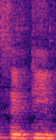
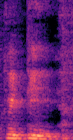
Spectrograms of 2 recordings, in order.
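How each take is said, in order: First: The word begins with an s sound. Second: The word begins with a k sound. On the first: The speaker calls it right. "आई लगा होने के कारण सा से कर रहे हैं" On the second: The speaker calls it wrong. "Not किटी"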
